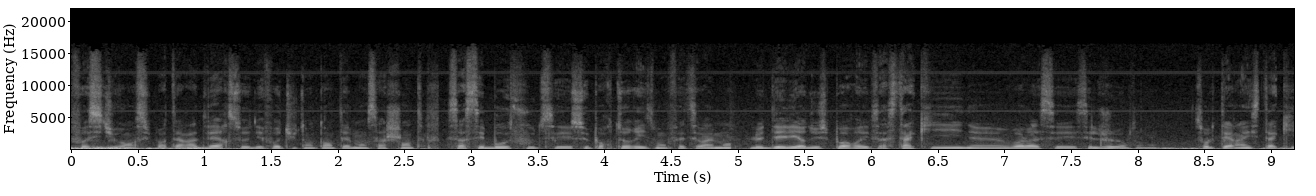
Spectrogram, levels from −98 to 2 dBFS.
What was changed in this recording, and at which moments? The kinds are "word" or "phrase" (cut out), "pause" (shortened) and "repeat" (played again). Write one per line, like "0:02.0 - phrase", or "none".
0:02.0 - word
0:02.7 - pause
0:03.3 - phrase
0:03.7 - word
0:04.9 - word
0:06.0 - word
0:07.9 - word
